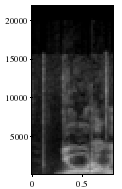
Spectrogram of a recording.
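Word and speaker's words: 了: 요거는 무슨 자예요? 료라고 읽어요. 료. 마치다 그런 뜻이에요.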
